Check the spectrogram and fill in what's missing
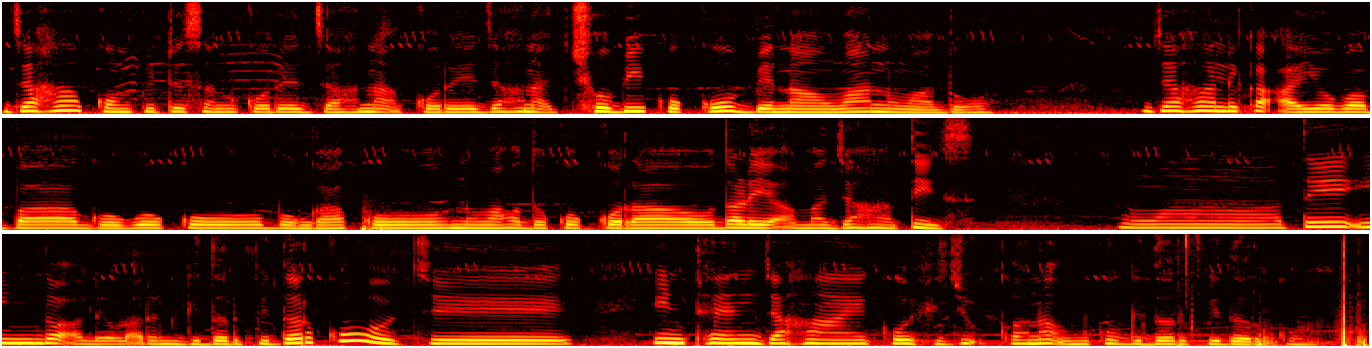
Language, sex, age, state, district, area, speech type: Santali, female, 18-30, Jharkhand, Bokaro, rural, spontaneous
